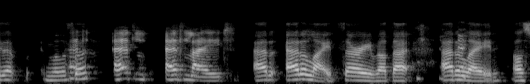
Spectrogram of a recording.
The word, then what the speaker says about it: Adelaide: Adelaide.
